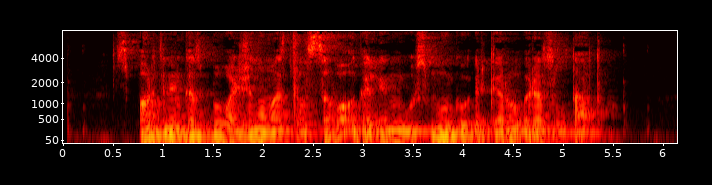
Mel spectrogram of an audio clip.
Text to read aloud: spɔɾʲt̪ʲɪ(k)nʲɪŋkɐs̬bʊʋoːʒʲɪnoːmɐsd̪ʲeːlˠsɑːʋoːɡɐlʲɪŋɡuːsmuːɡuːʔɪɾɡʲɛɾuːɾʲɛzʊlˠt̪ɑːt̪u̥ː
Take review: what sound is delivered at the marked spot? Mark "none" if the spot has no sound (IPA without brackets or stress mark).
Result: none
